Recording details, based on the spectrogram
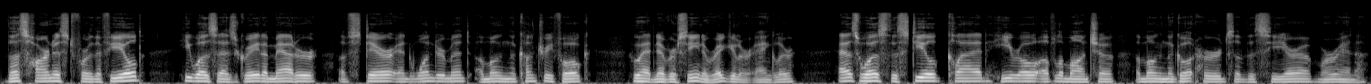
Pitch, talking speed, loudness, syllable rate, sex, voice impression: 135 Hz, 185 wpm, -17 LUFS, 5.1 syllables/s, male, masculine, adult-like, slightly clear, slightly fluent, slightly refreshing, sincere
